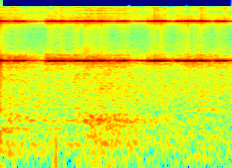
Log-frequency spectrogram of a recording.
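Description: Steady high-pitched electronic whine from the microphone and sound system, a single held tone with a fainter, higher tone above it. A single low thump comes about half a second in.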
